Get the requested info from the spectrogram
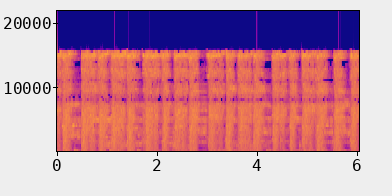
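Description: Loud folk percussion accompaniment with jingling metal strokes in a steady beat, about three strokes a second, over a low sustained tone. It breaks off suddenly at the end.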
